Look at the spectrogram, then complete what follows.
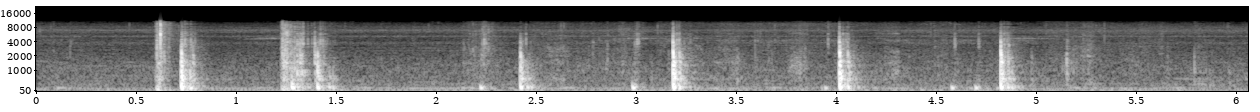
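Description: Large knife chopping down through a whole roast bird onto a wooden cutting board, splitting the carcass. It makes a series of sharp knocks, often two in quick succession.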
